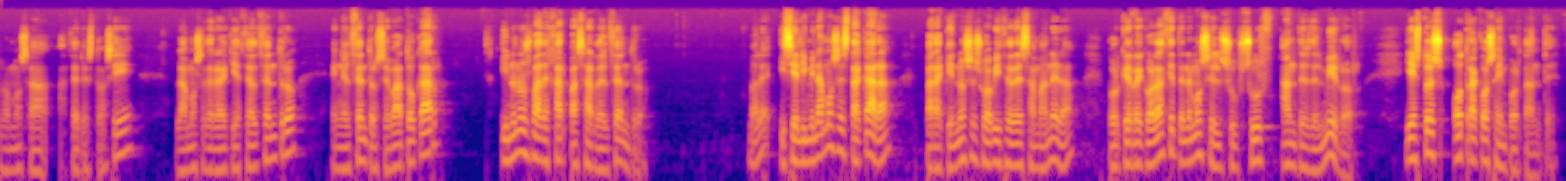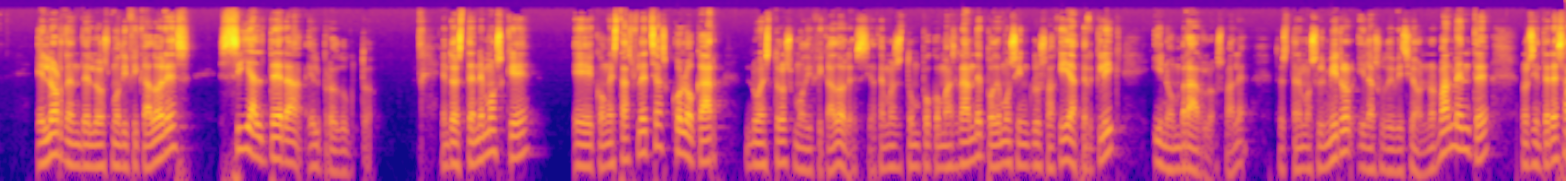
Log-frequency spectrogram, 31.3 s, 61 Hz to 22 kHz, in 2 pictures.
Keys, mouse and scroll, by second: 3.5 click, 4.3 scroll up 1, 5.8 x, 6.7 click, 13.5 click, 24.6 click.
